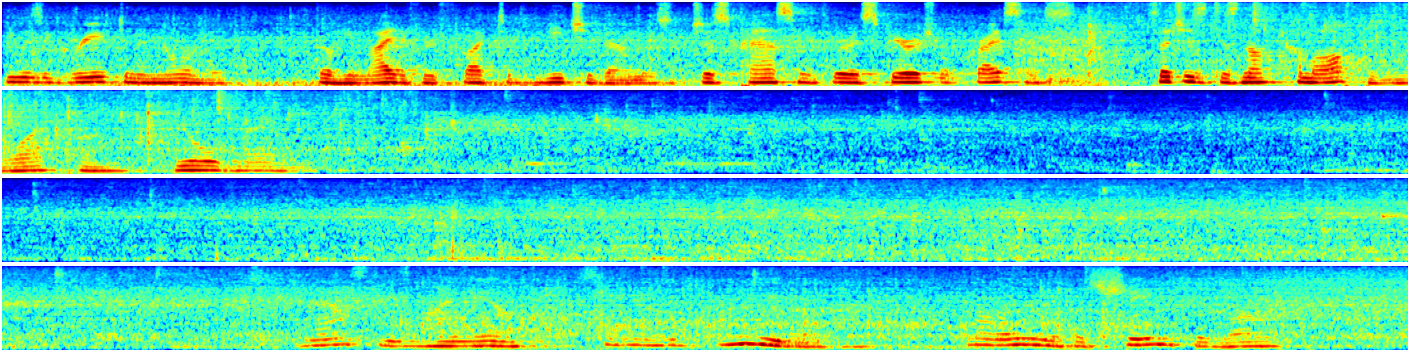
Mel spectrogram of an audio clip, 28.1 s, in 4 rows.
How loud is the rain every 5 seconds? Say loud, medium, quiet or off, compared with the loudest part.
loud, loud, medium, loud, loud, loud.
